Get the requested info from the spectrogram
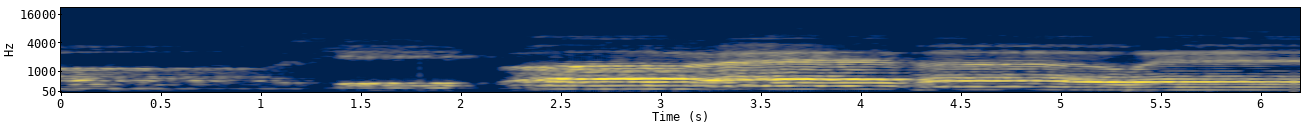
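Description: Unaccompanied singing of a metrical psalm, slow and drawn out, each note held a second or more with short breaks between phrases.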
